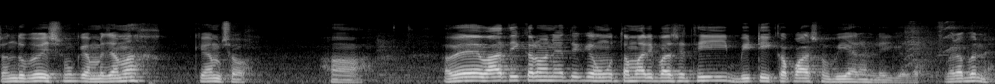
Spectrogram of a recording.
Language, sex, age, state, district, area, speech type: Gujarati, male, 30-45, Gujarat, Morbi, urban, spontaneous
